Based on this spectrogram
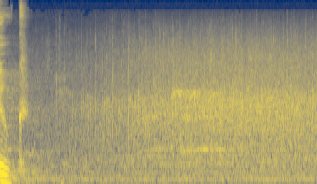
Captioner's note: audience applauds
